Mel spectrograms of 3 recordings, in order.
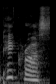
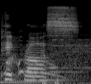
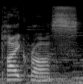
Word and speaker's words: Picross: oh he pronounces it pie cross uh because he knows that it makes me miserable he pronounces it wrong on purpose as a joke i can't read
